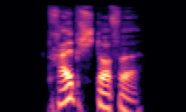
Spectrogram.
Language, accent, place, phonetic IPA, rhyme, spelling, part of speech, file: German, Germany, Berlin, [ˈtʁaɪ̯pˌʃtɔfə], -aɪ̯pʃtɔfə, Treibstoffe, noun, De-Treibstoffe.ogg
- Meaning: nominative/accusative/genitive plural of Treibstoff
